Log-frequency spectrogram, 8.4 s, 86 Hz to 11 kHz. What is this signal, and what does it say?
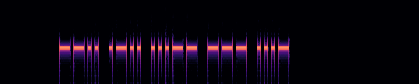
Morse code, heard as a keyed tone, about 17 wpm, 700 Hz. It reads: ZL3OV
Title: DXCC-100 Call Signs - 5 Characters - Repeated 3x - 17wpm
